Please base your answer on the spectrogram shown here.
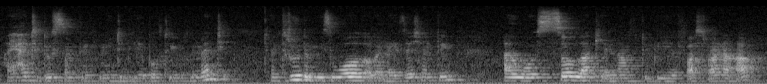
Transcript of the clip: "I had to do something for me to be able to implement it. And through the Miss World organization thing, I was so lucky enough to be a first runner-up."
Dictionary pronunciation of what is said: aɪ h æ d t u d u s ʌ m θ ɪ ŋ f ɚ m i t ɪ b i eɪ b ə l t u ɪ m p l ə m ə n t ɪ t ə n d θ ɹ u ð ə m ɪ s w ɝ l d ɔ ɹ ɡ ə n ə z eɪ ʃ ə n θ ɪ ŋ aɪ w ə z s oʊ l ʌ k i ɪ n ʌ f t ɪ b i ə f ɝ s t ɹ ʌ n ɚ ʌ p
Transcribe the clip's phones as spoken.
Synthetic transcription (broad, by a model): aɪ h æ d t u d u s ʌ m θ ɪ ŋ f ɚ m i t ɪ b i eɪ b ə l t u ɪ m p l ə m ə n t ɪ t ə n θ ɹ u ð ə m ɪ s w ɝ l ɔ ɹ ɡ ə n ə z eɪ ʃ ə n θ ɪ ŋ aɪ w ə z s oʊ l ʌ k i ɪ n ʌ f t ɪ b i ə f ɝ s t ɹ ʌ n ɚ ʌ p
